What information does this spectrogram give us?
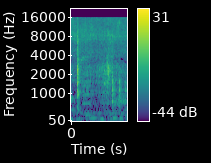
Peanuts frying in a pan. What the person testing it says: bunyinya kayak gini nih kalau udah mau garing ya heboh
